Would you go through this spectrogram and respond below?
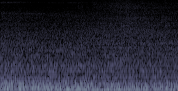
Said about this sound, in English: The sound of the bus approaching, the squeal of the brakes, signaled the start to your day, whether you liked it or not.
